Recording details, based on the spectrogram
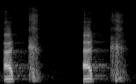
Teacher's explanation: ketika menyebutkan huruf kaf kalau dia sukun maka dia ada desisnya sedikit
